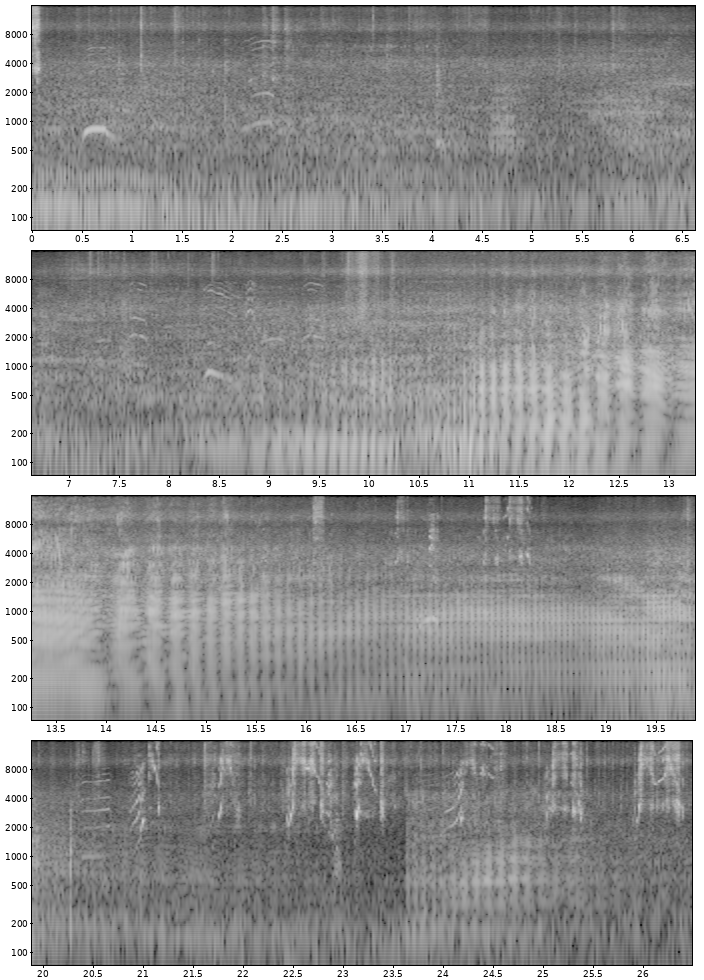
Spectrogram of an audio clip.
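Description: A motor vehicle's engine droning, building in loudness from about eight seconds in with its pitch slowly shifting, then cutting off suddenly about twenty seconds in.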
